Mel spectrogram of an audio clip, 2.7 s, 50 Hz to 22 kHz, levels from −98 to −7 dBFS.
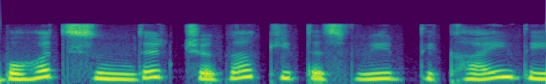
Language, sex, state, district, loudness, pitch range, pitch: Hindi, female, Himachal Pradesh, Shimla, -17 LUFS, 230-285 Hz, 245 Hz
